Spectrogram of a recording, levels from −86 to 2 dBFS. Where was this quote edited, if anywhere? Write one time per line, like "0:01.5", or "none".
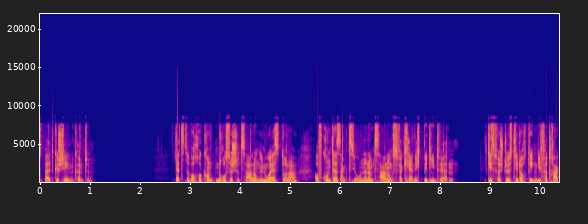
0:08.8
